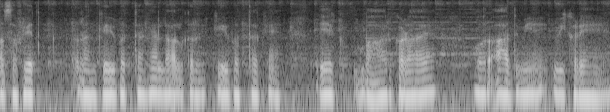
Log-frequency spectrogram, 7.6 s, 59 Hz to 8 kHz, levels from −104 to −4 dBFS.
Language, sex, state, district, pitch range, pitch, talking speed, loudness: Hindi, male, Maharashtra, Dhule, 115-125 Hz, 120 Hz, 165 wpm, -30 LUFS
